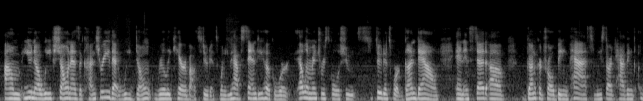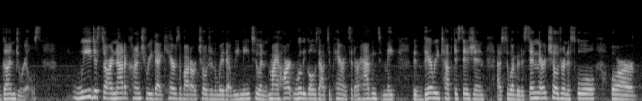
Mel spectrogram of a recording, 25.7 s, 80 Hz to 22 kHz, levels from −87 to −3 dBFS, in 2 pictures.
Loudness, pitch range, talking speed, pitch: -28 LUFS, 170-195 Hz, 195 wpm, 180 Hz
